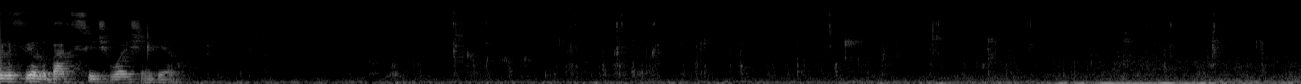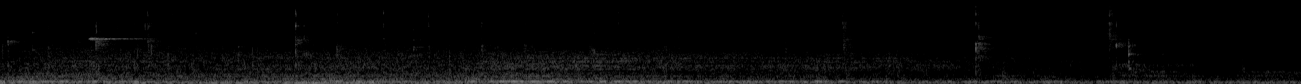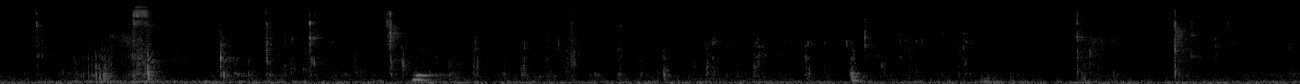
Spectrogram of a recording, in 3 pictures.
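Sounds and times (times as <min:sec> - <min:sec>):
steady low hum: 0:00.0 - 0:39.0
person chewing and biting: 0:03.5 - 0:39.0
wet mouth clicks: 0:13.1 - 0:15.2, 0:22.6 - 0:23.2, 0:26.4 - 0:27.7.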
